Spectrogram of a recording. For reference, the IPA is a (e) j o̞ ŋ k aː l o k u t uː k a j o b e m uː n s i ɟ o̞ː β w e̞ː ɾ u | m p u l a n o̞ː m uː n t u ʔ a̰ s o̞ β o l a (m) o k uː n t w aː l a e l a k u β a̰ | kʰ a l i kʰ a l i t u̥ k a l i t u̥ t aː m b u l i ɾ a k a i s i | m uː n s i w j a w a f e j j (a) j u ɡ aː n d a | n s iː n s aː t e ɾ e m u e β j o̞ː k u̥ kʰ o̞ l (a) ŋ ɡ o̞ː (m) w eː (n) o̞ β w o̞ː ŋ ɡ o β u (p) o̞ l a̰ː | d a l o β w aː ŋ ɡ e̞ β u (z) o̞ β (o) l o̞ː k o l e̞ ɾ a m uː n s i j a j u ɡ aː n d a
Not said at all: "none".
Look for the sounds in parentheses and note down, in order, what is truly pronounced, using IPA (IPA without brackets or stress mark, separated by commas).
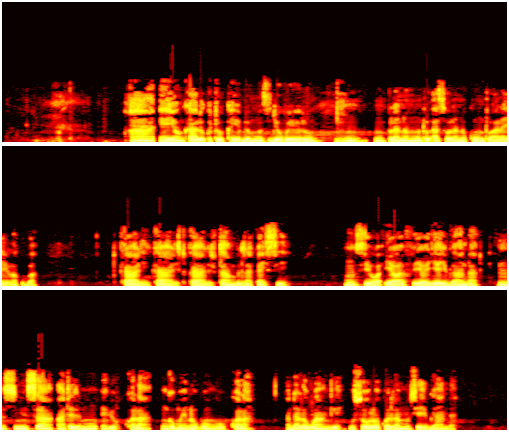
e, n, a, a, m, n, k, s, o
